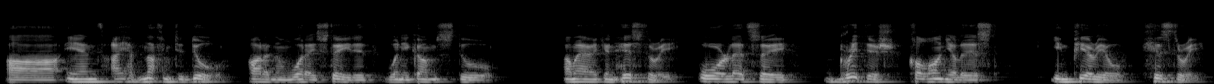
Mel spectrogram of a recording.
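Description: A man with a Slovenian accent talks over a screen recording in English, his second language. He speaks slowly, halting and restarting often with plenty of fillers. The sound is dull and lo-fi. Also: medium pitch, fairly even intonation.

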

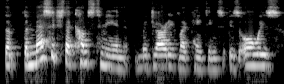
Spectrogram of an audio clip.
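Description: A woman's voice: lowish voice, darkish tone. An older woman artist talking candidly and casually as an interview guest over a video call. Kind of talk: casual reflective interview talk. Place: book-lined home studio room, indoors. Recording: slightly dull video-call audio.

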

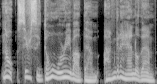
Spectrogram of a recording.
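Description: A man's voice: fairly high pitch, very animated, fairly quick, mellow, slightly rough, dry recording, studio quality. A man playing a sweet, protective young demon university student in an intimate audio roleplay addressed to the listener. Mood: protective concern. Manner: hesitant stammering when shy, firm when angry.

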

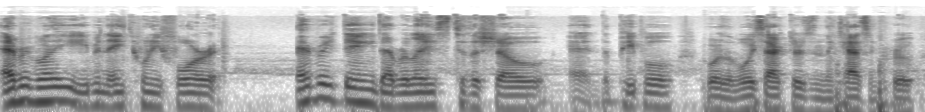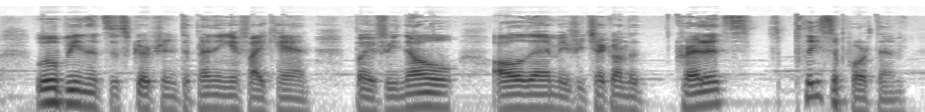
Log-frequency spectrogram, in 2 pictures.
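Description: A man in his twenties with a low-pitched voice hosts a casual reaction video from a small room at home. He talks off the cuff in a rambling, excited fan's way, with some mild swearing. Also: a little fast. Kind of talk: casual unscripted reaction commentary.

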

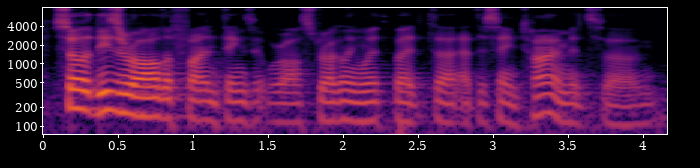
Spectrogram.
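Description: Middle-aged man, film director on a panel; gravelly, halting, restarts often, speaks into a table mic. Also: mid-range voice. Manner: halting, many fillers and restarts. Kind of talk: conference panel talk. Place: conference stage, seated at panel table. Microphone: table mic on stand.

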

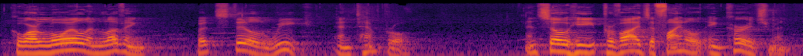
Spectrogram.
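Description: A man in his sixties preaching a sermon at a podium, reading scripture and acting out prayers in a measured teaching manner. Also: a little high, vocal fry, a little mellow. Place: lecture hall at a podium. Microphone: podium microphone.

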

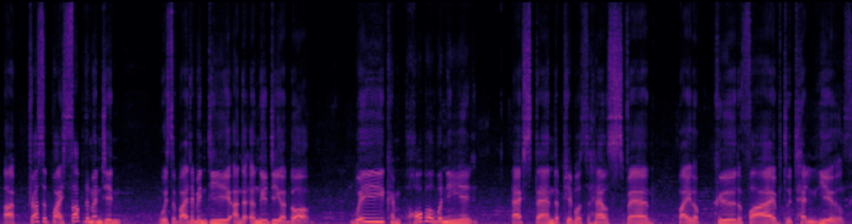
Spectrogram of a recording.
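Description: An older man explaining health science in a measured, informative way at an expo booth. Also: high-pitched, slight background noise. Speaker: interviewee. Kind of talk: explanatory expert talk.

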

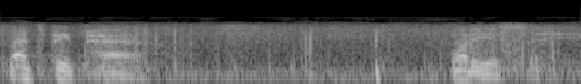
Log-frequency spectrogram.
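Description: An actor playing a gruff, slangy carnival barker and protective father, in 1930s radio drama style. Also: lowish voice, big pitch swings, slow pace. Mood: earnest, coaxing. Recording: scratchy, dull 1930s radio broadcast.

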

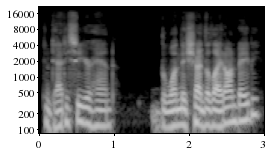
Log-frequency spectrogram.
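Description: A man's voice: mid-range voice, steady tone, a little fast, no room sound, clean studio sound, voice pushed up, lightly acted. A man voicing a tender, protective father and husband in an audiobook story, earnest and anxious. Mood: anxious, gentle. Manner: earnest, emphatic.

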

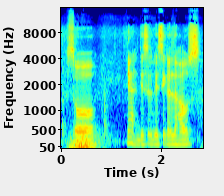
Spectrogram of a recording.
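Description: A man of middle pitch narrates a tour of a small student apartment, listing each feature in a matter-of-fact way. His voice stays almost monotone throughout. A faint hum of room ambience sits behind the camera-mic sound. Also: moderate pace. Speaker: vlogger giving a house tour. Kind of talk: casual walkthrough narration.

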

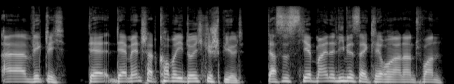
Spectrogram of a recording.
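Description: A young man with a cold, excitedly playing a meme quiz on stream and reading the answers aloud, talking into a close studio mic. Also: mid-range voice, a little fast, no echo. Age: young adult. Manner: excitable, reads answers aloud, swears casually. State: has a cold. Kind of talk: casual gaming commentary. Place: indoor room at a desk. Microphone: studio mic near the face. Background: background music.

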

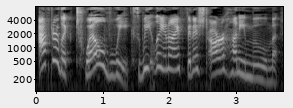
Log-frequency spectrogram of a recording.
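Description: A woman's voice: high-pitched, sing-song, normal speed, pushed and bright. A woman narrating amateur fan fiction as a dramatic comic reading, in an earnest, melodramatic manner.

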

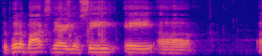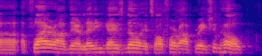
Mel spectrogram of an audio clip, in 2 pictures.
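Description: A man in his forties with an American accent, making a casual, unscripted charity appeal in a halting, earnest way, repeating words for emphasis. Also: a little high, fairly even intonation, a little hiss or hum. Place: small indoor room. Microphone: phone at arm's length.

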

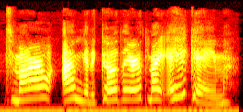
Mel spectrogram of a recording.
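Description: A woman playing an earnest, excitable teenage girl in an amateur anime-style fandub. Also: very high voice, a little fast, noisy background. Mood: excited, determined. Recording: amateur fandub with loud background music.

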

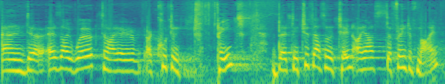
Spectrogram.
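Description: An older woman, an artist talking casually at a gallery opening, halting with many fillers and restarts. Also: mid-range voice, mellow, echoey room, poor audio. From Australia. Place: indoor gallery room.

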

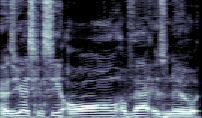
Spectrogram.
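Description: A young man vlogs into a camera held at arm's length, his voice slightly high and raspy from a cold. He talks in an excited, rambling way, full of fillers. Faint outdoor hum sits behind him. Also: a little slow, rough recording. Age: young adult. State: hoarse from a cold. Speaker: vlogger. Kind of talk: casual vlog talk to camera. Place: outdoors by a house and inside an auto upholstery shop. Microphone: handheld camera at arm's length.

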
